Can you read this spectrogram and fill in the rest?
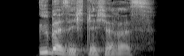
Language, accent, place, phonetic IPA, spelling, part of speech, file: German, Germany, Berlin, [ˈyːbɐˌzɪçtlɪçəʁəs], übersichtlicheres, adjective, De-übersichtlicheres.ogg
- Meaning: strong/mixed nominative/accusative neuter singular comparative degree of übersichtlich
